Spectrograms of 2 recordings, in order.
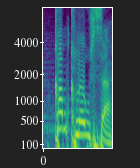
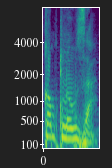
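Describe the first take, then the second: First: Closer has the sound of adjective close. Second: Closer has the sound of verb close. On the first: The speaker calls it right. "as an adjective or as a noun, you say close" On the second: The speaker calls it wrong.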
